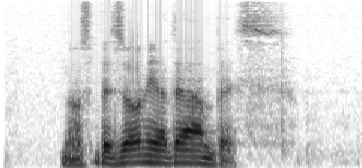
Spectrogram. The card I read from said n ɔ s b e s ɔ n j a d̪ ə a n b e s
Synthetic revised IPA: n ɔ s b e z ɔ n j a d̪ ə a m b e s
